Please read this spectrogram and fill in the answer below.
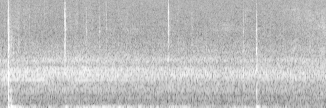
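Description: Handling noise: one sharp knock right at the start, then three faint ticks over a low rumble.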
